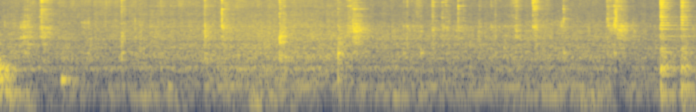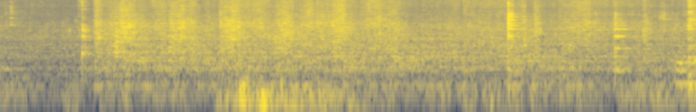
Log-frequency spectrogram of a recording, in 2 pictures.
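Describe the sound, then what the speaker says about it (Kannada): Ground garlic, ginger, green chili and tomato paste frying in a pan, a steady close sizzle broken by repeated scraping stirs and light clinks of a spoon against the metal. "ಸ್ವಲ್ಪ ಹಸಿ ವಾಸನೆ ಹೋಗೋವರೆಗೂ ಸ್ವಲ್ಪ ಫ್ರೈ ಮಾಡ್ಕೊಬೇಕು ಚೆನ್ನಾಗಿ"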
